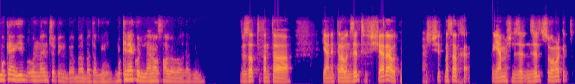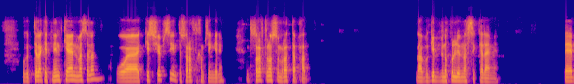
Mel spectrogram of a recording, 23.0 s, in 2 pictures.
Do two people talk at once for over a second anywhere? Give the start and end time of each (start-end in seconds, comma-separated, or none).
none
